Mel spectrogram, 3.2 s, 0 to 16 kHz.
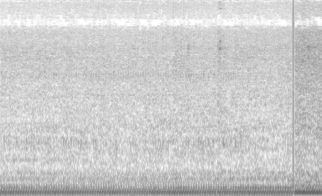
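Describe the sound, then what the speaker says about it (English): A 1993-98 Jeep Grand Cherokee engine idles close by with a loud, steady low rumble and faint clatter, then shifts to a deeper tone near the end after a brief click. "We got ourselves a running Jeep."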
